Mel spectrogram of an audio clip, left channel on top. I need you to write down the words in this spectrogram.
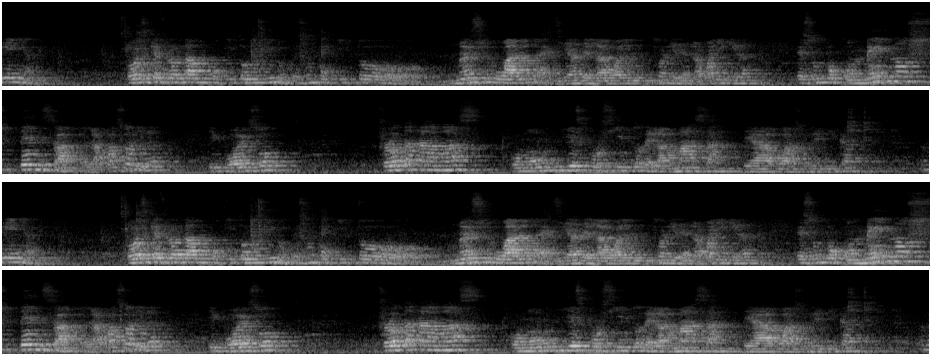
Por eso es que flota un poquito hundido, no es igual la densidad del agua sólida y del agua líquida, es un poco menos densa el agua sólida y por eso flota nada más como un 10% de la masa de agua solidificada. O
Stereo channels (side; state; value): left; quieter; 3.1 dB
